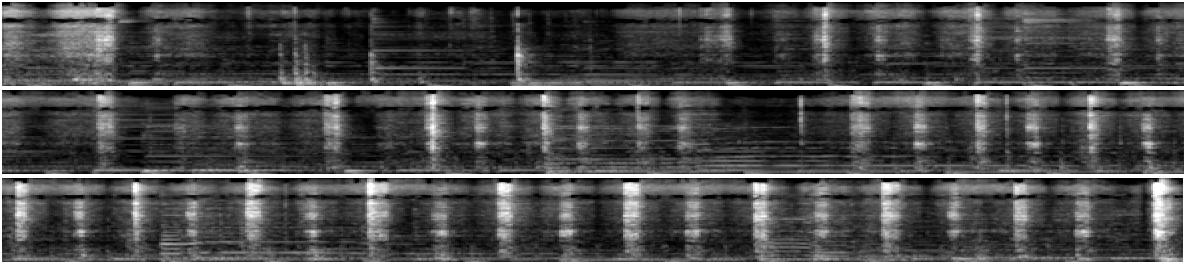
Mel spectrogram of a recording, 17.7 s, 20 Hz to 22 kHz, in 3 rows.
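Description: A modified wooden hand plane shaves a fir strip set against a 45-degree guide, giving a steady run of rasping, scraping strokes that repeat rhythmically and grow fuller as the blade cuts along the whole length of the wood.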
